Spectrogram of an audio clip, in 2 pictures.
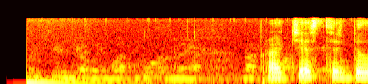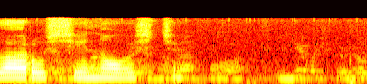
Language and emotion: Russian, neutral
